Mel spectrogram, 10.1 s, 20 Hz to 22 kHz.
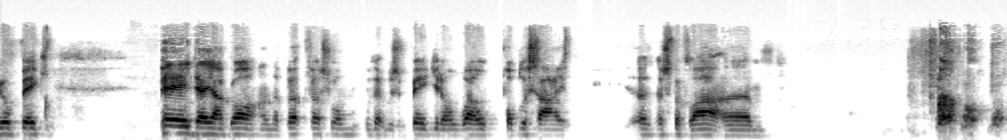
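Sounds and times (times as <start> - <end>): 
speech: 0.0 - 0.6, 1.6 - 7.8
dog barking: 9.3 - 10.0.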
